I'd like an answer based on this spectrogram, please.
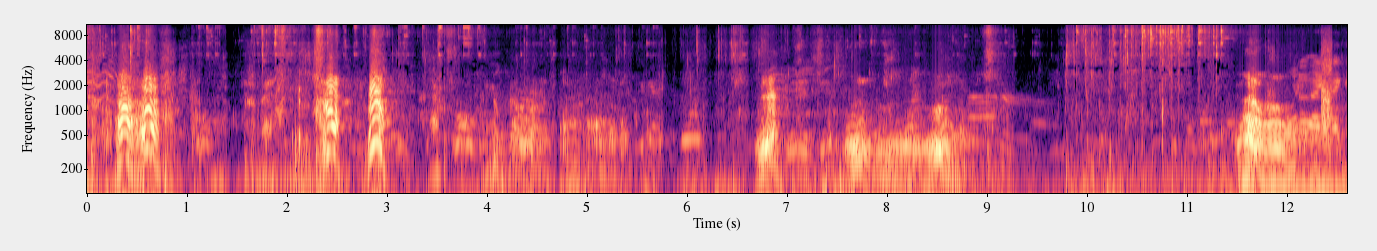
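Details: Dogs at a dog park, happy play interrupted by a dogfight; sharp, loud barks in quick bursts at the start, again midway and near the end, over human chatter and scuffling.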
